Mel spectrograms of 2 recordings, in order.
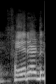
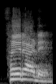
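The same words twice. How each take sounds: First: फेरड cut to two syllables, fe-rad; students' mispronunciation. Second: फेराडे with a long aa and a final e; correct pronunciation. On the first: Teacher showing students' mistake, फेरड shortened to fe-rad. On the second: Teacher correcting students on the unit's name, फेराडे said in full as fe-raa-de. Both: Shown as a demonstration. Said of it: "कुछ बच्चे फेरड बोल देते हैं".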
